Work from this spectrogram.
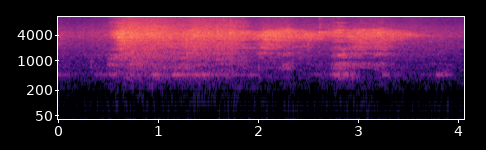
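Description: A cooking stove lights with a sudden close whoosh, then settles into a sustained rushing hiss of burning flame that swells and fades slightly over a few seconds.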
